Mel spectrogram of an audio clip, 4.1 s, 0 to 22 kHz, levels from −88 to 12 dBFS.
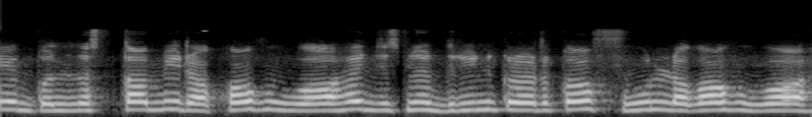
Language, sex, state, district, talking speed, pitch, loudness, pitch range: Hindi, female, Madhya Pradesh, Dhar, 205 wpm, 250 Hz, -14 LUFS, 235-265 Hz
